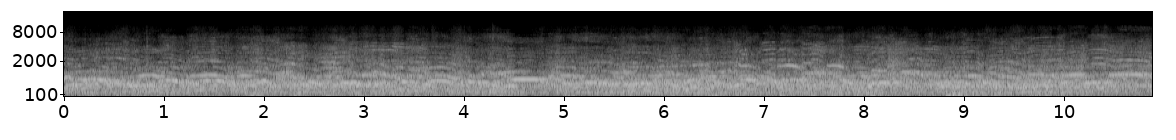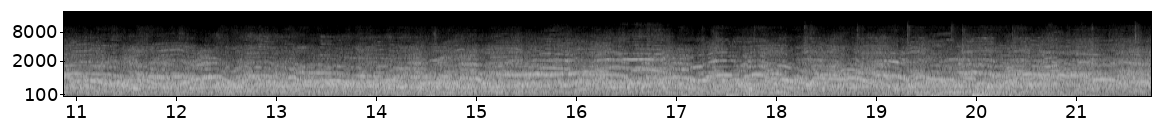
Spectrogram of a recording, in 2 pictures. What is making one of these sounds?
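A large crowd cheers and shouts throughout, echoing in a big hall.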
